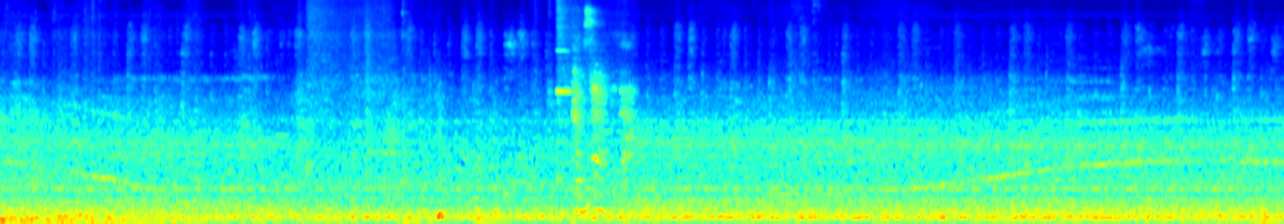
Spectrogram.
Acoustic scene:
bus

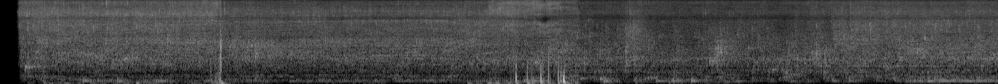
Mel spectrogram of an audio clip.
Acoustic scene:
restroom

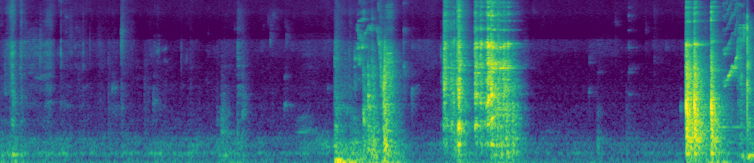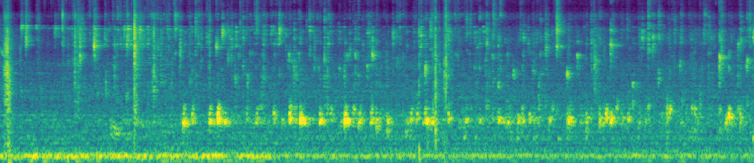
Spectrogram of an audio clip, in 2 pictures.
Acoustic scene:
kitchen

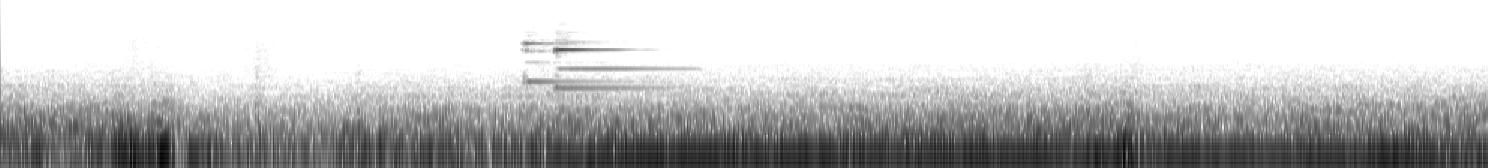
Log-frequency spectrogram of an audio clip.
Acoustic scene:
car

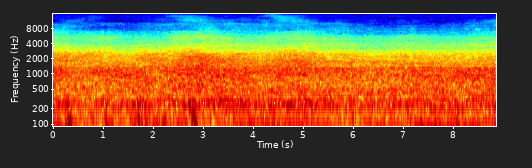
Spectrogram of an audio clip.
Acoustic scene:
street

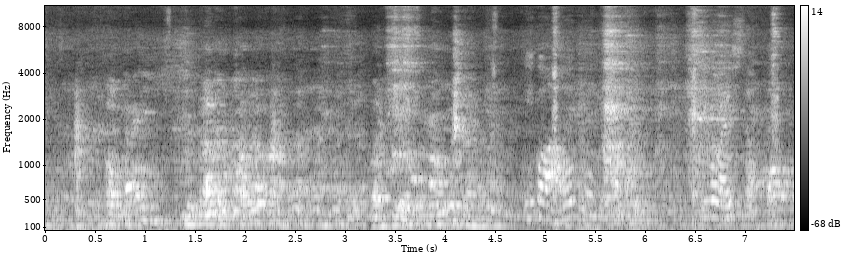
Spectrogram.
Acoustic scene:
restaurant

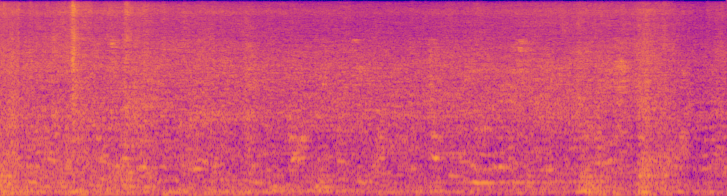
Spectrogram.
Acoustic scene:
bus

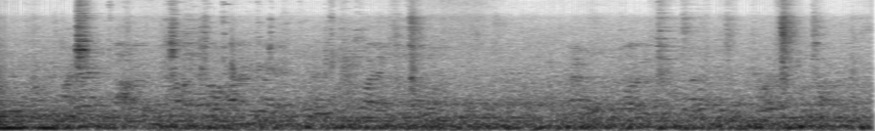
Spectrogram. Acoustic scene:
restaurant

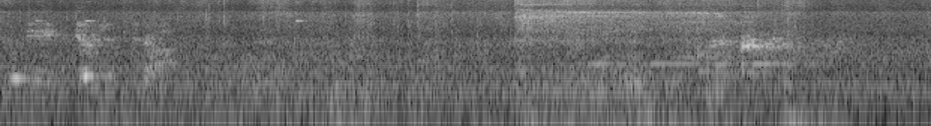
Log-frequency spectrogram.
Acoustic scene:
subway train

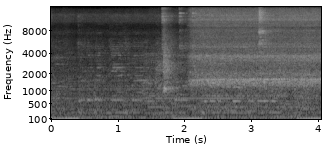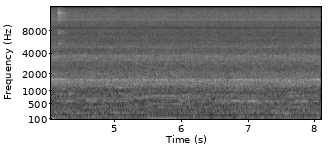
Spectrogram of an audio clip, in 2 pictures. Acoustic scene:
cafe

